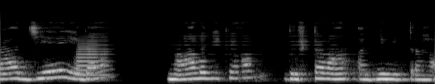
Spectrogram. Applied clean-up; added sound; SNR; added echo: neural mask model DeepFilterNet 3.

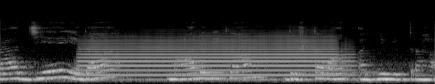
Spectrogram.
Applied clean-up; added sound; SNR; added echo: none; Brass instrument; 3 dB; reverberation time 0.6 s.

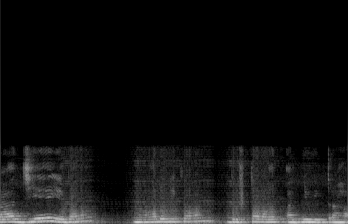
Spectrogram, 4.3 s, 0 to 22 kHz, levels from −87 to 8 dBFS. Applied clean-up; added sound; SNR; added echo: neural separator model SepFormer DNS4.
